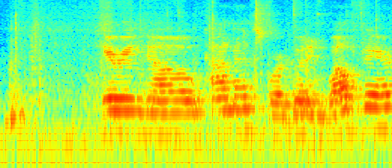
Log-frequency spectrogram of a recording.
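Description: An older man speaks calmly.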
